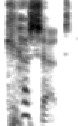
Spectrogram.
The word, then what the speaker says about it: Keshet: And if you put those three together, you pronounce them Keshet, which means bow.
